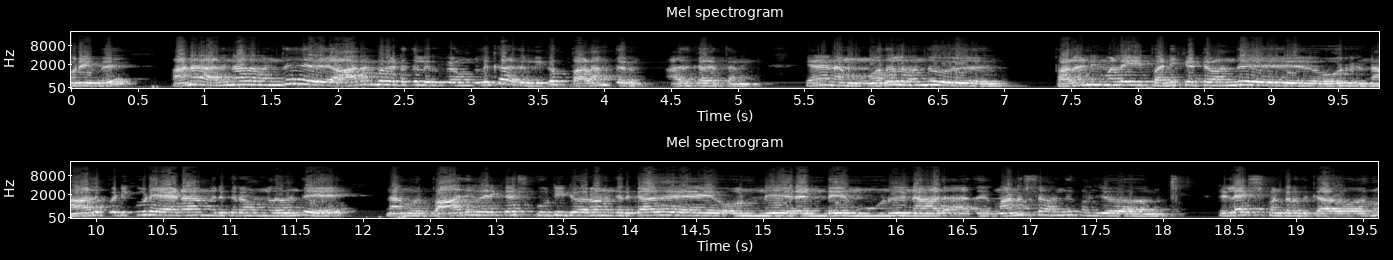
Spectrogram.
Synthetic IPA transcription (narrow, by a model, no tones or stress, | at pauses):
kʊɾɐɪʋɯaːnaːɐðɐnaːlɐʋɐnd̪ɯaːɾɐmbɐkːɐʈːɐt̪ːɪlɪɾɯkːɪɾɐʋɐŋɡɐɭɯkːɯɐðɯmɪɣɐpɐɭɐnd̪ɐɾɯmɐðɯkːaːɣɐt̪ɐnɯŋɡɐ | eːnːaːnɐmːɐmɔðɐlʋɐnd̪ɯɔɾɯ | pɐlɐɳɪmɐlɐɪpɐɽɪkːɐʈːɐʋɐnd̪ɯɔɾɯnaːɭɯpɐɽikːuːɽɐeːɽaːmɪɾɯkːɪɾɐʋɐŋɡɐɭʋɐnd̪ɯ | naːmɐɔɾɯpaːðɪʋɐɾɪkːaːskuːʈ̬ːɪʈːɯʋɐɾɐnɐŋɡɐɾɯkːaːɣɐɔnːɯɾɛɳɖɯmuːɳɯnaːɭɯɐðɯmɐnɐslʋɐnd̪ɯkɔɲd͡ʒõ | ɾɪlaːkspɐɳːɾɐðɯkːaːɣɐʋaːɣɐ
